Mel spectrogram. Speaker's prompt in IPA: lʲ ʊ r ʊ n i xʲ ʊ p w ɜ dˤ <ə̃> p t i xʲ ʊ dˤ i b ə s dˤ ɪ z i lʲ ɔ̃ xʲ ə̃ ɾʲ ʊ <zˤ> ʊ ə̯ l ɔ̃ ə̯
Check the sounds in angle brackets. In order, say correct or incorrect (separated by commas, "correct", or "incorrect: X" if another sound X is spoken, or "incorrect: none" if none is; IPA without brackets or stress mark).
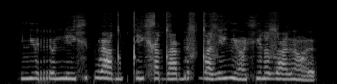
correct, correct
